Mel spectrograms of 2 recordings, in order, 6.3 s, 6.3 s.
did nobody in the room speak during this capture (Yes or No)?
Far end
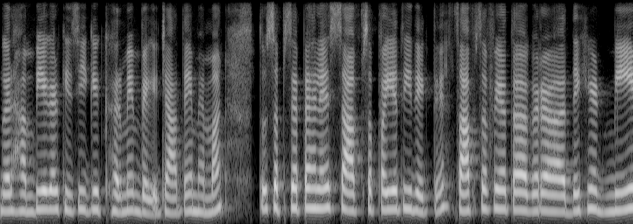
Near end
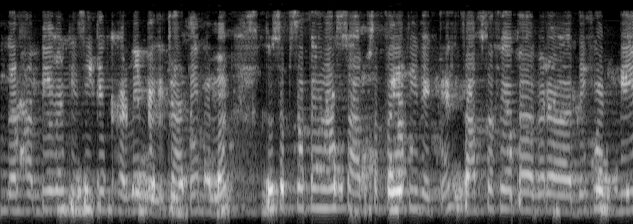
Yes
